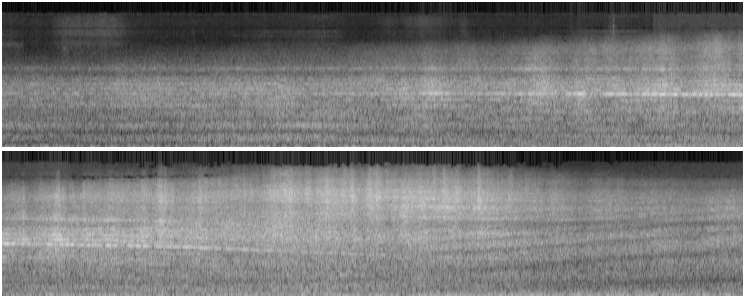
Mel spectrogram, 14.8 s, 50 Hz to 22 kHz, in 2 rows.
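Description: Boeing 777-200ER twin-jet climbing out after takeoff and passing overhead: a low jet rumble that grows louder as it approaches and is loudest from about eight seconds in. A high engine whine drops in pitch as the airliner goes past overhead.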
